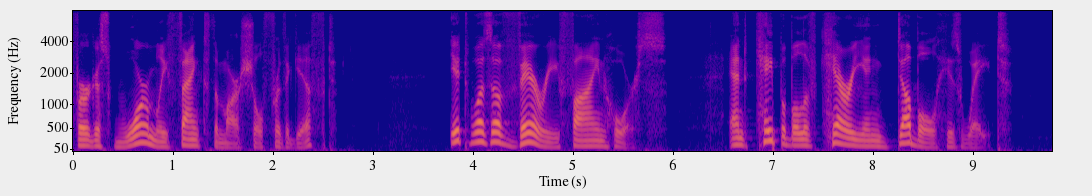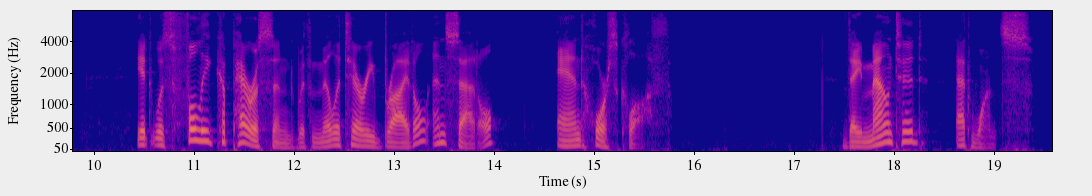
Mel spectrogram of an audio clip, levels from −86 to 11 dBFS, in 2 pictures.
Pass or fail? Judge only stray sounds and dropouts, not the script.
pass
